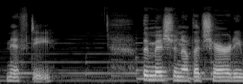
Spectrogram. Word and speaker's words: NFTE: Teaching Entrepreneurship, a charity commonly known as NFTE, and pronounced NIFTY.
